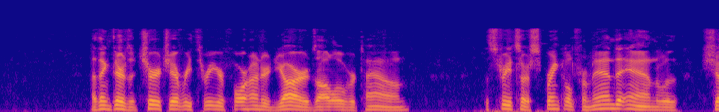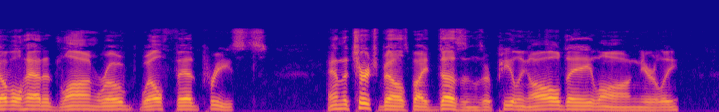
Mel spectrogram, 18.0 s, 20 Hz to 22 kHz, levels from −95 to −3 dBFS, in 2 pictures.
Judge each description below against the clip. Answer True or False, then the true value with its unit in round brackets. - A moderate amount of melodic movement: True (3.9 semitones)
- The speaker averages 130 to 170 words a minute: True (145 wpm)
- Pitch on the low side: True (120 Hz)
